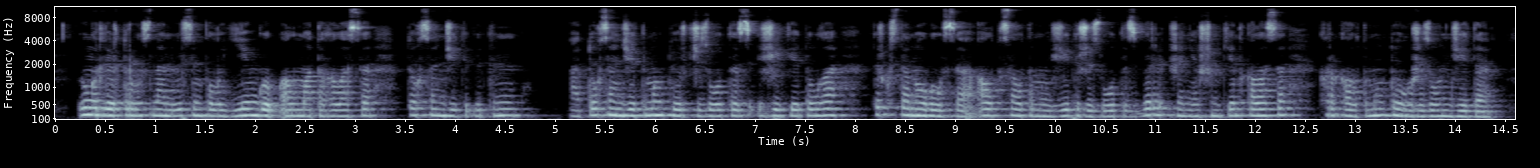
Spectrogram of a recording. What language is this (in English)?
Kazakh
